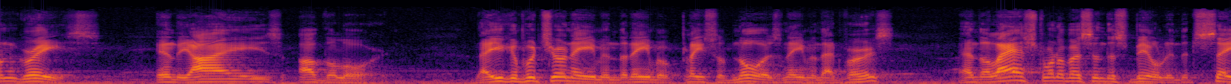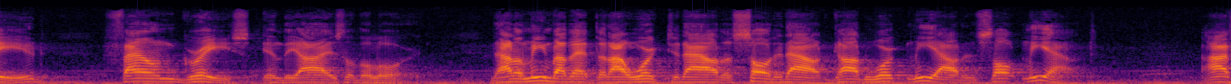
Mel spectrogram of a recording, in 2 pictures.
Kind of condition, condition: setting, large echoing room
